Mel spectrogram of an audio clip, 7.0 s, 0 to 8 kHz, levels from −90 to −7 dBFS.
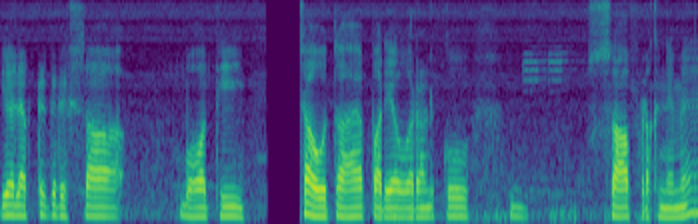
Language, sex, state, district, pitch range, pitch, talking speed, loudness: Hindi, male, Bihar, Darbhanga, 115-130 Hz, 120 Hz, 110 wpm, -24 LUFS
